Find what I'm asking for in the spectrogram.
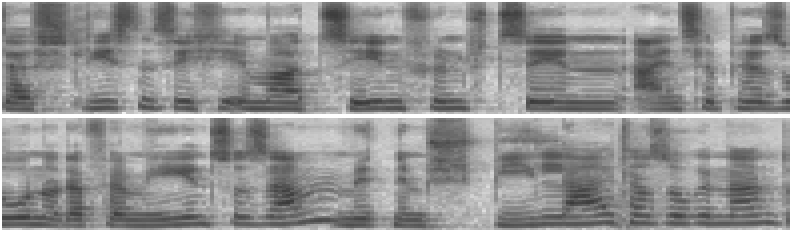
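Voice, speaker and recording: A normal speaking voice moves at a moderate pace, showing ordinary pitch variation. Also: woman. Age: 50s. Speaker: organisational development consultant. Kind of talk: interview.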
